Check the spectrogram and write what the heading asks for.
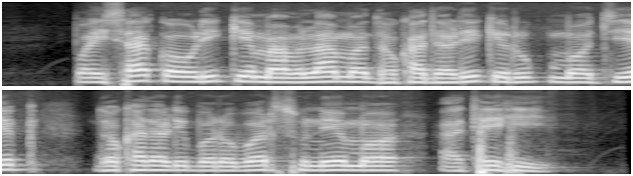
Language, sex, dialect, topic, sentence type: Chhattisgarhi, male, Eastern, banking, statement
